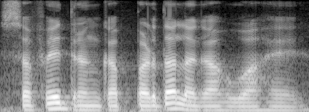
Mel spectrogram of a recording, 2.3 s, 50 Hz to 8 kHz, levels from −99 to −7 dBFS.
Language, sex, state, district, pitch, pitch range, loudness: Hindi, male, West Bengal, Darjeeling, 110 Hz, 105-120 Hz, -16 LUFS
